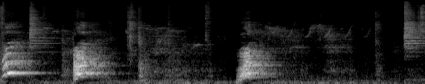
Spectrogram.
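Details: A German Shepherd dog just bathed barks in anger at being washed: three loud, sharp barks spaced irregularly, with quiet gaps and faint handling sounds between.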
